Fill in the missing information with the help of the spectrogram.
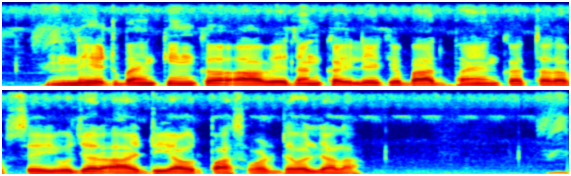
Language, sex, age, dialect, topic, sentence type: Bhojpuri, male, 18-24, Western, banking, statement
